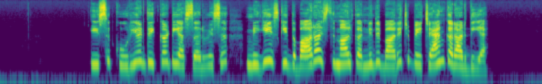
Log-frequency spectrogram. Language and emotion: Dogri, fearful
